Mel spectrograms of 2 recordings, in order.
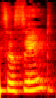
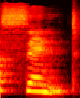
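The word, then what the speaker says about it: scent: तो सी भी साइलेंट हो जाएगा। उदाहरण के तौर पर सेंट इसको सेकंड कभी पढ़ा है? एस सी ई एन टी जबकि सी का उच्चारण तो हमारा स होता है। राइट? लेकिन ससेंट तो नहीं पढ़ा हमने इसको। हमने इसको पढ़ा सेंट। क्या पढ़ा? सेंट जिसका मतलब होता है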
